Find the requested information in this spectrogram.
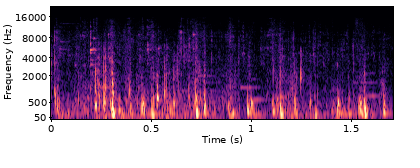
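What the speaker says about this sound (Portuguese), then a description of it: "E o barulho de galopar, como é?" Horse hooves gallop in a quick, steady clip-clop rhythm, a continuous run of hollow knocks at moderate volume with no talking.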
